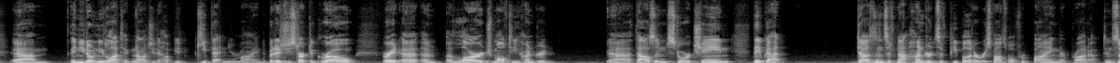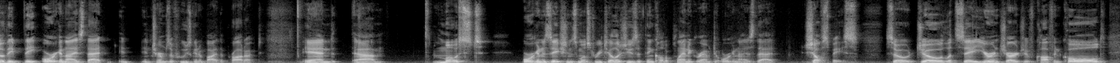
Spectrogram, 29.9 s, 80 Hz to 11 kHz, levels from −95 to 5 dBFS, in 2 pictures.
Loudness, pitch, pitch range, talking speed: -20 LUFS, 105 Hz, 95-110 Hz, 185 wpm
